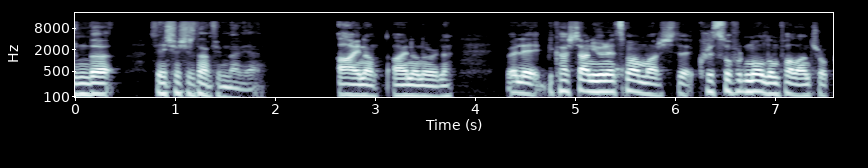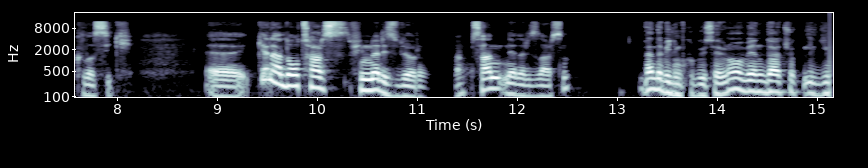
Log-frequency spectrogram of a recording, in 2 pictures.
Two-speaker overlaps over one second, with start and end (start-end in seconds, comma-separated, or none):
none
